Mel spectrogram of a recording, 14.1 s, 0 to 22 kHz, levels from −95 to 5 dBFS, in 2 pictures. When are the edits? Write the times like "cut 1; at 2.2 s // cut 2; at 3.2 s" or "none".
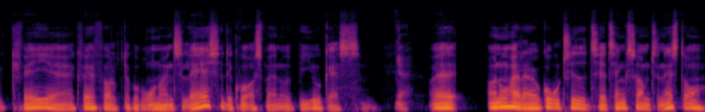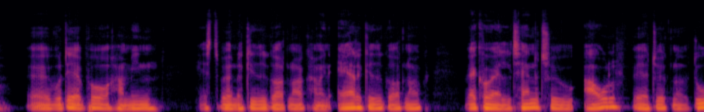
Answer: none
